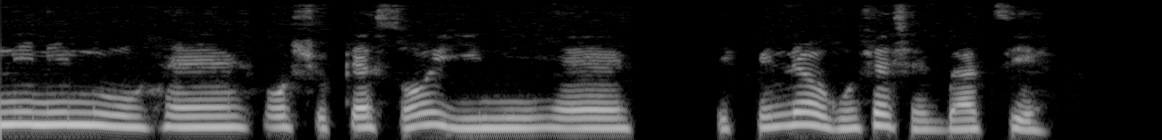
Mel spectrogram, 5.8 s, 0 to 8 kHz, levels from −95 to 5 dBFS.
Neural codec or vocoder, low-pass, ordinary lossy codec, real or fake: none; none; none; real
